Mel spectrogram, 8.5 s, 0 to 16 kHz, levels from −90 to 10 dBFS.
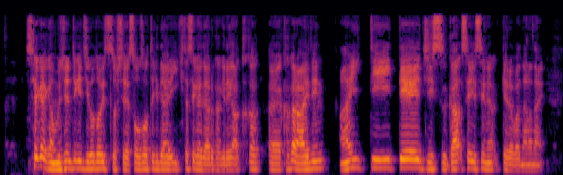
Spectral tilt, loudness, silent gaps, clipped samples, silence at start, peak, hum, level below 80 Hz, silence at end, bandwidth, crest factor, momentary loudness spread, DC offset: -4.5 dB/octave; -22 LUFS; none; under 0.1%; 0.4 s; -4 dBFS; none; -64 dBFS; 0.3 s; 11.5 kHz; 18 dB; 9 LU; under 0.1%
